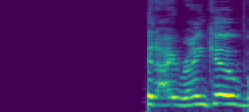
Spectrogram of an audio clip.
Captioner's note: silence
